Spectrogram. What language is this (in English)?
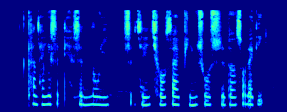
Chinese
